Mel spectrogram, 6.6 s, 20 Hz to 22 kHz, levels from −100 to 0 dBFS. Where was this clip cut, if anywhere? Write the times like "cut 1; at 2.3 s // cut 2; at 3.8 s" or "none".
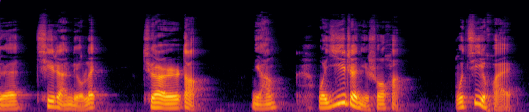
cut 1; at 1.6 s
